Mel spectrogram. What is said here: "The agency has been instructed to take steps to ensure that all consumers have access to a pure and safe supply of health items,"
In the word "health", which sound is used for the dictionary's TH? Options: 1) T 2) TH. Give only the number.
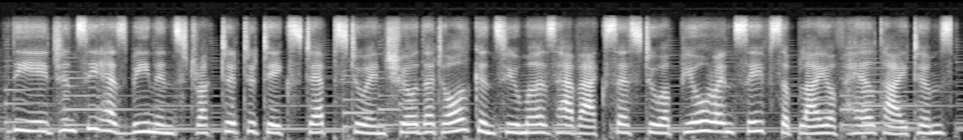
1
